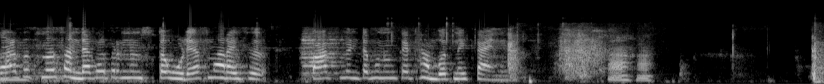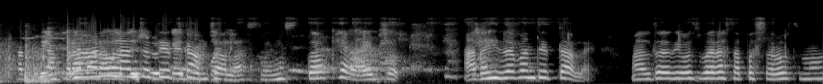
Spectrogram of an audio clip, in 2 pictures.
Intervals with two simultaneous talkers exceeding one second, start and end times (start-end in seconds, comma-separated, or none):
8.4-10.7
